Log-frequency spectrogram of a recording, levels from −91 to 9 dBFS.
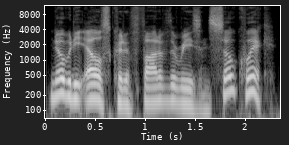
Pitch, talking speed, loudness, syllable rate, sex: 155 Hz, 255 wpm, -16 LUFS, 6.2 syllables/s, male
